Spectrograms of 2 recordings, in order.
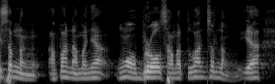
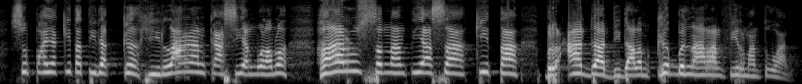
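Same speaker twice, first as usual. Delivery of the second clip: louder, higher fervent exhortation; preaching; 6 semitones higher, 7 dB louder than usual. Acted. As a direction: preach it out to the congregation. Preaching at full force. (khotbah berapi-api dengan suara keras)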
